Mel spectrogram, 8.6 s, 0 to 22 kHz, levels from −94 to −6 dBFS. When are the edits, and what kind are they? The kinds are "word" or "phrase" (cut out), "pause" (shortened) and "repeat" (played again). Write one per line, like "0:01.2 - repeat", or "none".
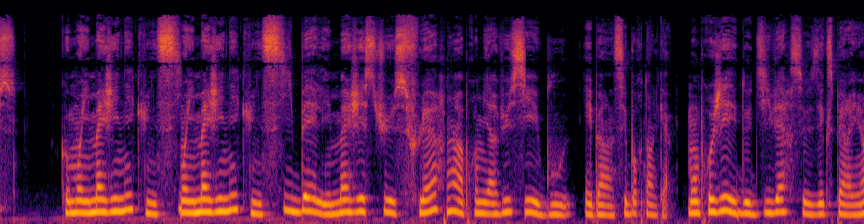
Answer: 0:01.8 - repeat
0:04.5 - phrase
0:05.3 - word
0:05.8 - pause
0:06.8 - pause
0:07.4 - word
